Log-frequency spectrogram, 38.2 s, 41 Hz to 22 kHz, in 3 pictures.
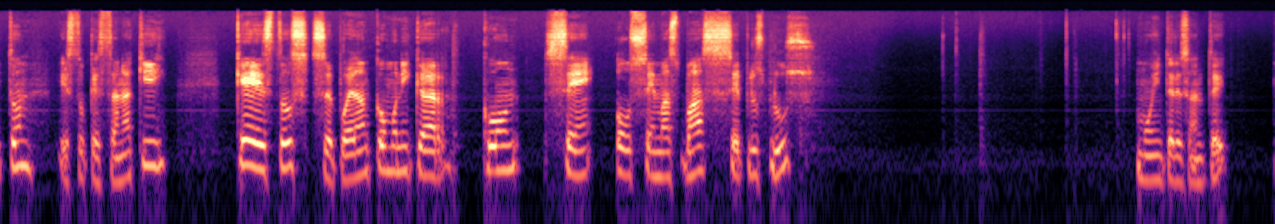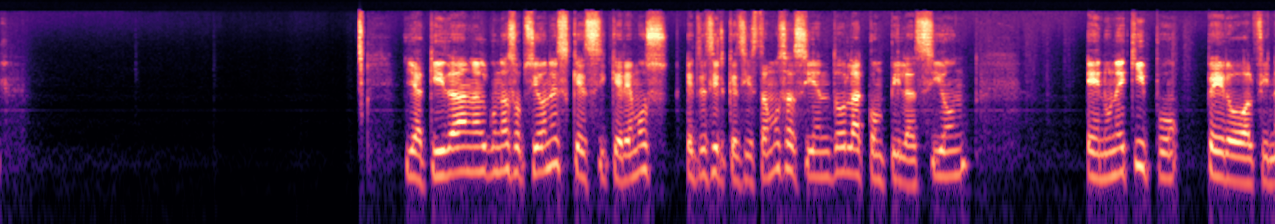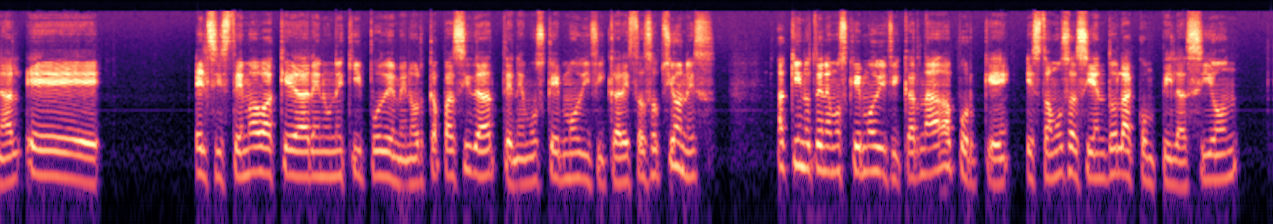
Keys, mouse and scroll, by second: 1.4-3.3 drag, 9.3 click, 13.5 scroll down 1, 34.8-35.5 scroll down 1.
